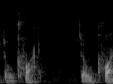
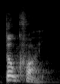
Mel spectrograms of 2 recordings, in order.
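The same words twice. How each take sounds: First: Soft soothing hush, much softer and a touch lower. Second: Said in the usual way. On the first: Real, not acted. Comforting a crying viewer, soft and soothing. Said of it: "Mm-mm-mm-mm-mm".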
